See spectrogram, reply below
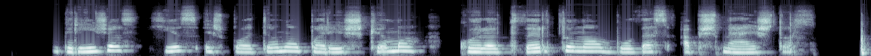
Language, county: Lithuanian, Vilnius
